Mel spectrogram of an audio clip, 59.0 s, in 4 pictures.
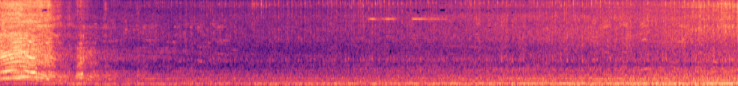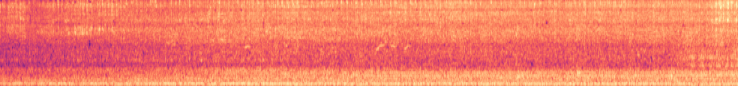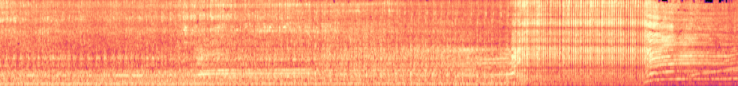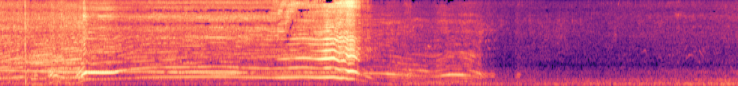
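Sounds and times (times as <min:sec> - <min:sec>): engine revving up: 0:00.0 - 0:01.9, 0:18.8 - 0:54.1
car engines rumbling: 0:00.0 - 0:59.0.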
